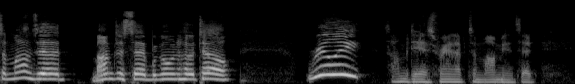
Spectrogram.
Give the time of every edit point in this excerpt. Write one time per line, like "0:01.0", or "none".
0:03.7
